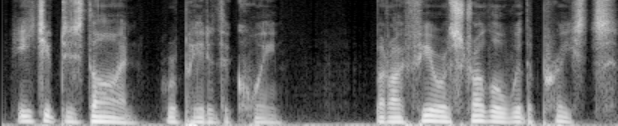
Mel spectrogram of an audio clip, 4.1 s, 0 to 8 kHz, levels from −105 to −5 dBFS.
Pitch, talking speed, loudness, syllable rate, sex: 105 Hz, 205 wpm, -19 LUFS, 5.9 syllables/s, male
